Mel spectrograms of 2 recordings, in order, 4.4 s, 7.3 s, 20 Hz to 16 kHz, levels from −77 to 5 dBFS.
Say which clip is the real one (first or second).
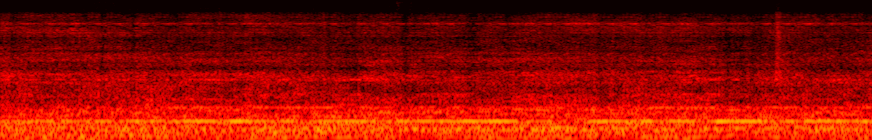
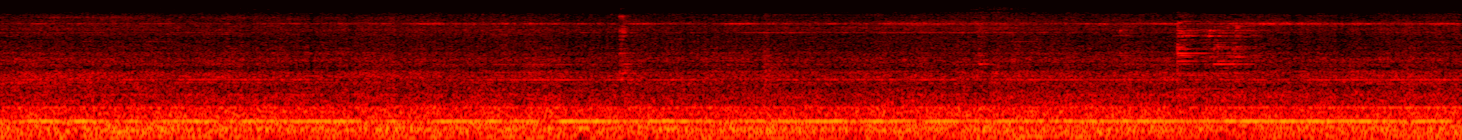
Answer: second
